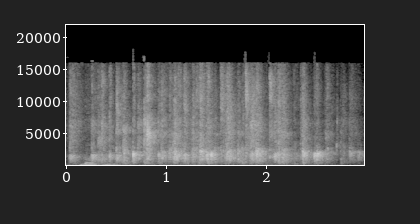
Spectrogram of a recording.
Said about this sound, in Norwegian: Forsamlingen på Grand Hotell i Oslo klapper etter den følelsesladde unnskyldningen fra Heidi Marie Krisnik, leder for Den norske forfatterforeninga.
